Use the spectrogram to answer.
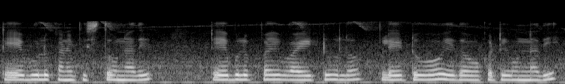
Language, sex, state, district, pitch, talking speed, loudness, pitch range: Telugu, female, Telangana, Mahabubabad, 215 Hz, 105 wpm, -14 LUFS, 205-220 Hz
